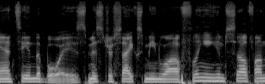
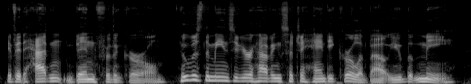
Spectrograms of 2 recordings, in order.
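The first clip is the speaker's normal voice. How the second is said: plain reading voice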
